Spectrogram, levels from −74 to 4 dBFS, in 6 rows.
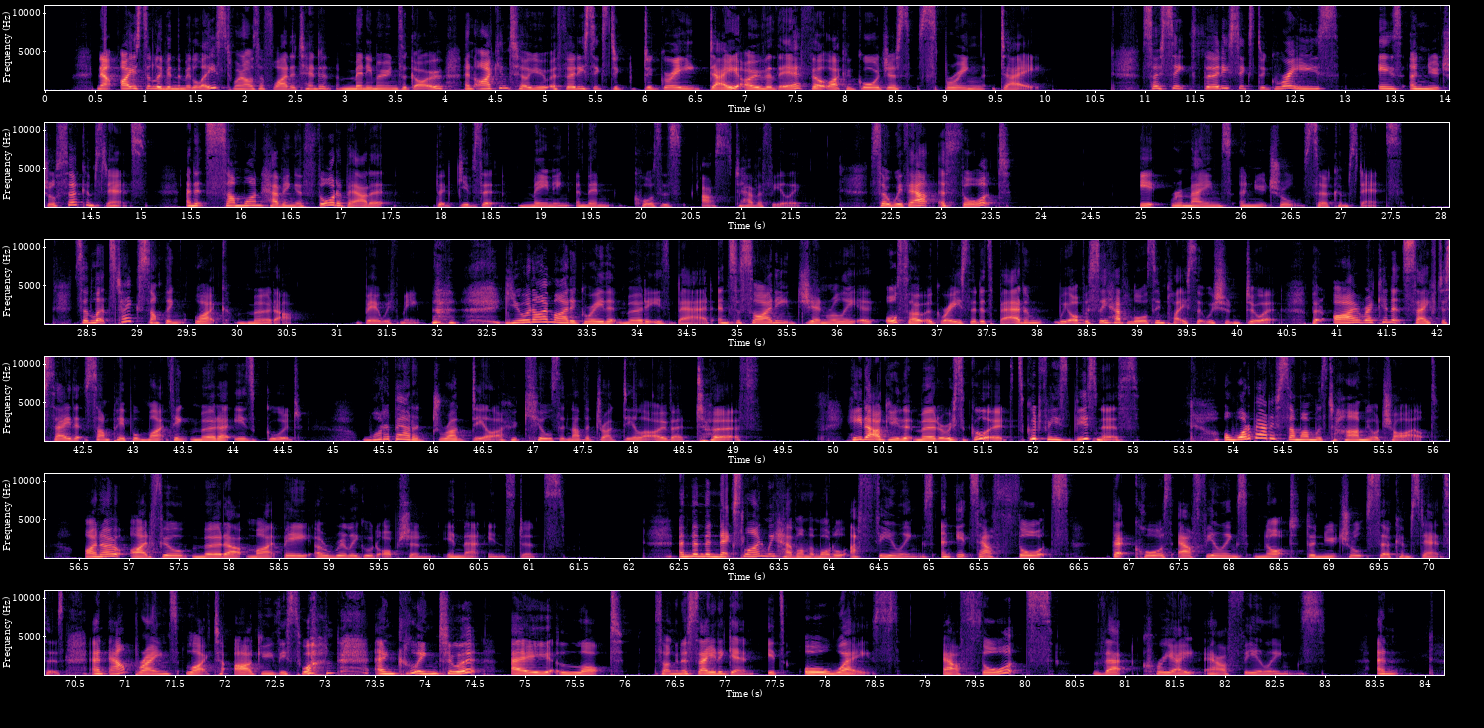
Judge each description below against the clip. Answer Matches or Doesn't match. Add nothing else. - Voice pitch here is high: Matches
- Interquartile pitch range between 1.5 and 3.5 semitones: Doesn't match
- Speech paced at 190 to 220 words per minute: Doesn't match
